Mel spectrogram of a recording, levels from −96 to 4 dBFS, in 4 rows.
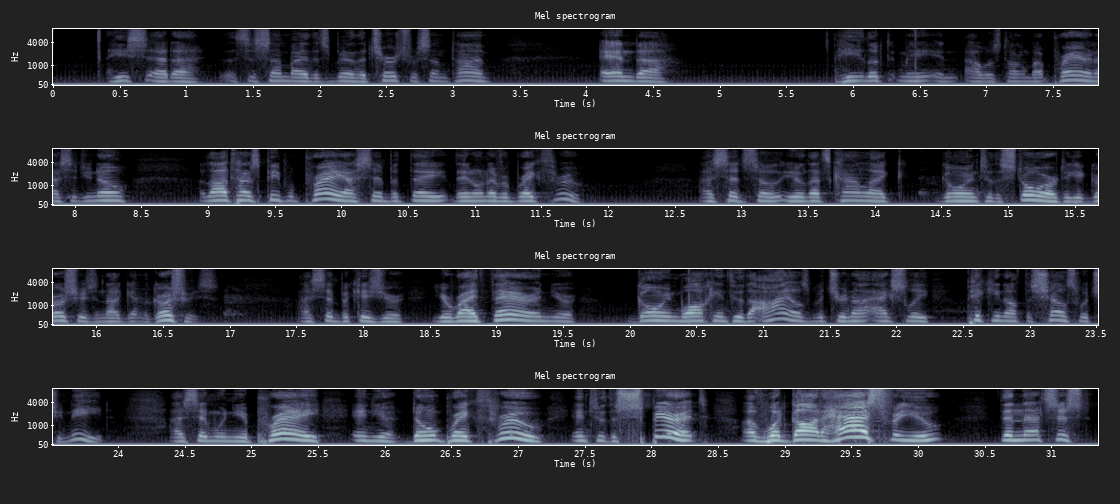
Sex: male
